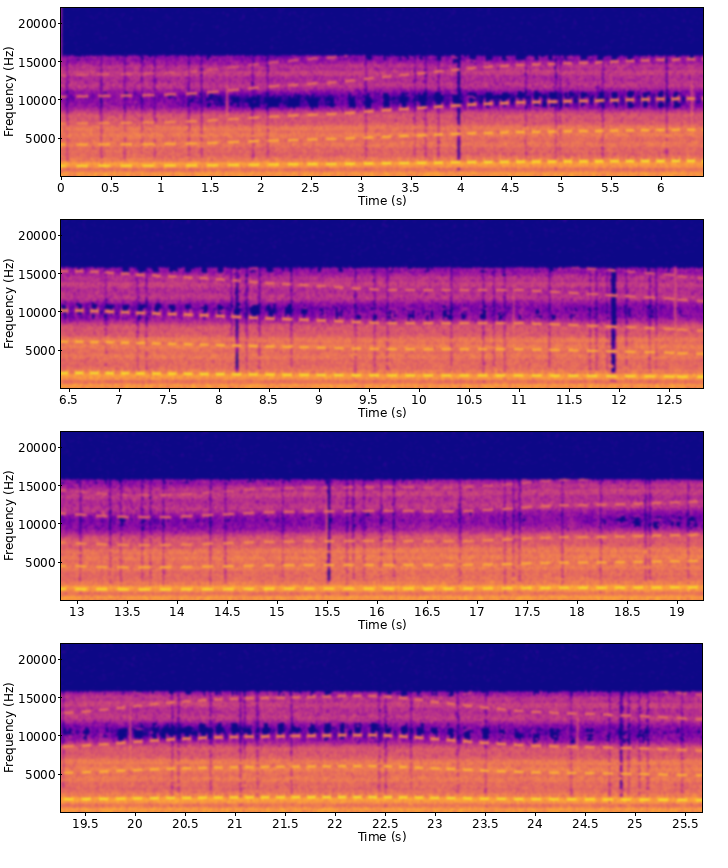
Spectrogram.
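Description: A glider's climb indicator sounds a steady tone that slowly rises and falls in pitch.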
